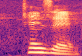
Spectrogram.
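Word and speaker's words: Tesee: How do you spell that? T-E-S-E-E. Teze.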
